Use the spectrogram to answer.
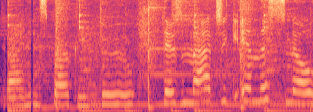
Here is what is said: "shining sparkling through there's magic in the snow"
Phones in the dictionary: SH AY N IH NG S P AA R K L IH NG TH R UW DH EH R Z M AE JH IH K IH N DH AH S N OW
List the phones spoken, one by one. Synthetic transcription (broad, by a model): AY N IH NG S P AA R K IH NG TH R UW DH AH R Z M AE JH IH K IH N DH AH S N OW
